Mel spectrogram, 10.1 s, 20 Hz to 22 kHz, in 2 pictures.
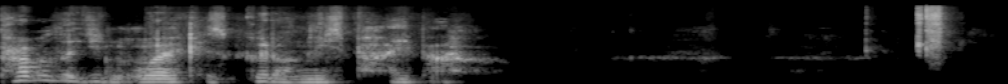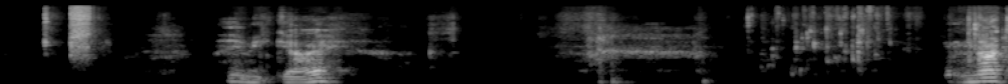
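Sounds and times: spray bottle spritzing: 0:04.6 - 0:05.6.

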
